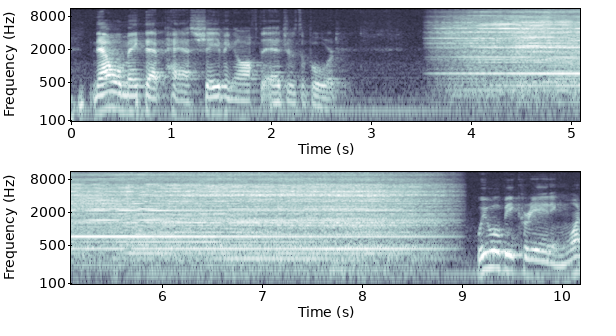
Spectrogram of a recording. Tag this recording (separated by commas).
planing timber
